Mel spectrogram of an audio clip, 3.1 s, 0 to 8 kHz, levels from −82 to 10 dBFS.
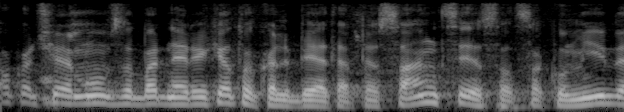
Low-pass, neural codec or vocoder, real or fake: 7.2 kHz; codec, 44.1 kHz, 7.8 kbps, Pupu-Codec; fake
